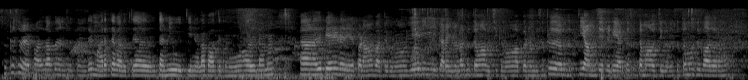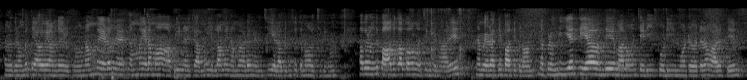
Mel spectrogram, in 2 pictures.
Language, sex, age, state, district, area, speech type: Tamil, female, 30-45, Tamil Nadu, Cuddalore, rural, spontaneous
